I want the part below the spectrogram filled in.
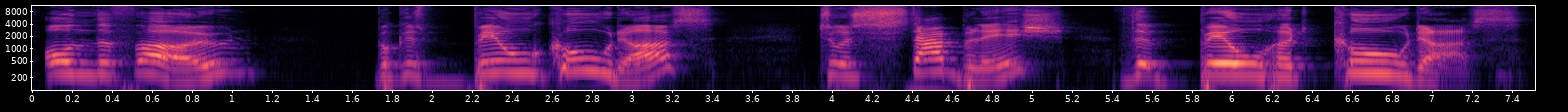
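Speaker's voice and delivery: exasperated recap. Acted. To the audience about Bill's call, slow loud exasperation. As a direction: spell out the absurdity.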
